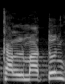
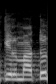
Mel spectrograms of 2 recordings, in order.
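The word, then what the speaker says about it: كلمة: Tapi kalau ada yang bertanya, Ustaz, kalmatun, kilmatun bahasa Arab juga gak? Iya, bahasa Arab juga. Tapi dia dari suku Tamim.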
